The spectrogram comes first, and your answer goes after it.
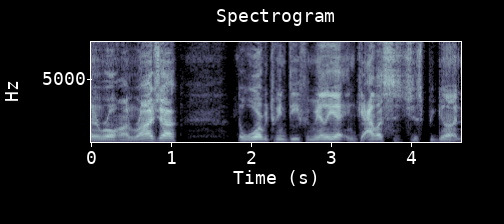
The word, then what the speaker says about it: Die Familie: Is Famile, Die Familie, but it's pronounced Die Familie.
